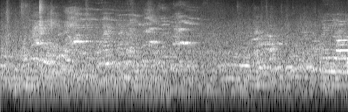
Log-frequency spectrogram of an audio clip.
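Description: A young woman speaks with animation into a microphone, heard through loudspeakers.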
